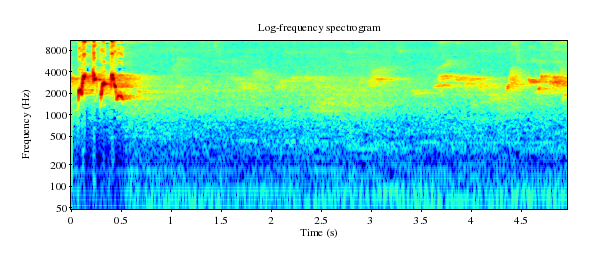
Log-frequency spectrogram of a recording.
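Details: Red-whiskered bulbul, singing in the 'stir-fried noodle' and 'bottle-shaking' styles used to teach home birds: one brisk phrase of sharp whistles at the start, followed by quiet, thin warbles.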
